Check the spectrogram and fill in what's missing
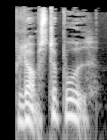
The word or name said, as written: blomsterbod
